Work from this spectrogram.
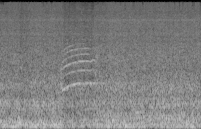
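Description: A waterfall at a clear-water nature spot, a loud, steady roar of falling water filling the whole stretch, with a brief whistle-like call partway through.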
